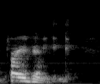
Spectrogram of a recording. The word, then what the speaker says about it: Trajan: Yeah, I think in the piece you compare Dave to, I always mispronounce his name, but the Roman Emperor, is it Trajan? I think it's Trajan Langdon who played for Trajan.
